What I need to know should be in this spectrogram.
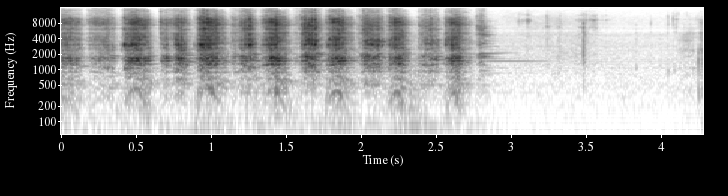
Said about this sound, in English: it's brass, it'll file nice and easily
